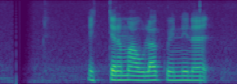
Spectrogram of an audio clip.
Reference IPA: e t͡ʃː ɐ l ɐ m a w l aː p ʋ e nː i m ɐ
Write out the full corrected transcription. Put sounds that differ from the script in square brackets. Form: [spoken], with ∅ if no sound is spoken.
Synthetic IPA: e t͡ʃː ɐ [ɾ] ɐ m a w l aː [k] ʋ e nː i [n] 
